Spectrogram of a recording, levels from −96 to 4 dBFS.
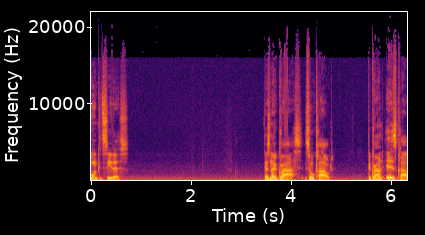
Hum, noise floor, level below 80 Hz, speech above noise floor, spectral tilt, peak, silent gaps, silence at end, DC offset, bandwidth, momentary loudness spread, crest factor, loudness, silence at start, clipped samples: none; -38 dBFS; -40 dBFS; 27 dB; -5 dB/octave; 0 dBFS; none; 0 s; under 0.1%; 19 kHz; 12 LU; 14 dB; -12 LUFS; 0 s; under 0.1%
